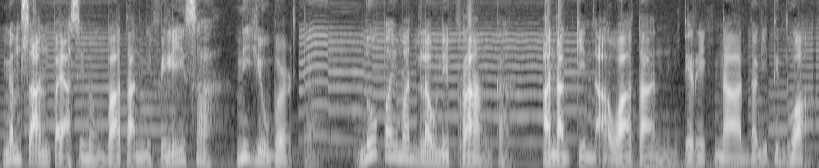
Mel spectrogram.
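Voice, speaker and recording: A man's voice: lowish voice, animated, measured pace. A man with a Filipino accent delivering dramatic scripted narration for a radio drama. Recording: music under the voice. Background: music.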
